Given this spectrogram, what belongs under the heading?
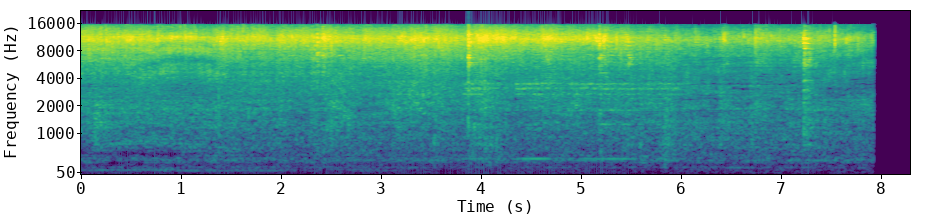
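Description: Chicken sautés in a pan, a continuous bright hiss and sizzle at moderate loudness with faint scraping, cutting off abruptly at the end.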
